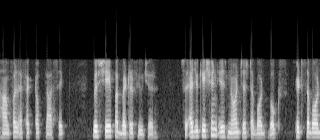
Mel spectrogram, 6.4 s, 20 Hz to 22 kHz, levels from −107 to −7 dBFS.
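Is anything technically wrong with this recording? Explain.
No, nothing is technically wrong.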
